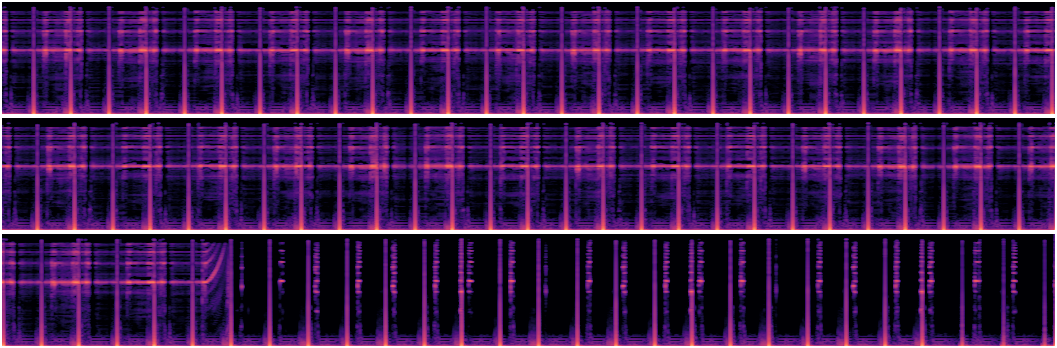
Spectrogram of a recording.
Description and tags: Rhythmic feedback loop generated from a No-Input Mixer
